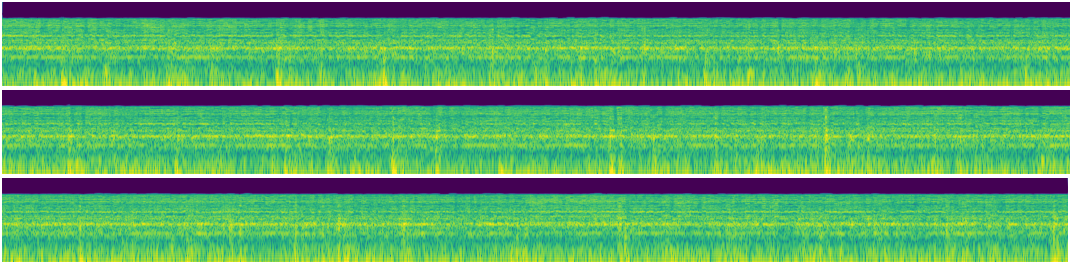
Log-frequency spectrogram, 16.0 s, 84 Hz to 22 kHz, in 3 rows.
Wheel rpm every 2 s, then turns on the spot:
150, 150, 150, 150, 150, 150, 150, 150.
none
